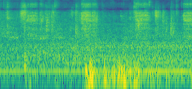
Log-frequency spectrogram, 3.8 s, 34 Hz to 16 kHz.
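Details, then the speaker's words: Hampton Bay Gazebo Plus 52-inch ceiling fan, early-2000s, on high speed: low steady hum with some rustling and knocks; the owner says this new noise wasn't there at an earlier test, cause unknown. "know it is the fan i don't know why it's making a sound wasn't making that earlier when i give it a quick test on"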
